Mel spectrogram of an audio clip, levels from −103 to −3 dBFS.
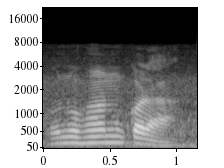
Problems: none marked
